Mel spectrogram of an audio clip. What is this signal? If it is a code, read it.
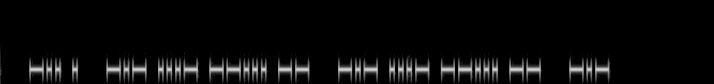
Morse code, heard as a keyed tone, about 26 wpm, 700 Hz. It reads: DE KV7M KV7M K
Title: Speed-Racing Common QSO Phrases - 28wpm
